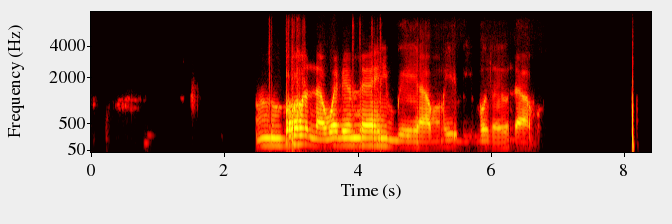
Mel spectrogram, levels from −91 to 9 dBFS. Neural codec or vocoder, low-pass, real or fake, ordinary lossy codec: codec, 16 kHz, 2 kbps, X-Codec, HuBERT features, trained on balanced general audio; 7.2 kHz; fake; Opus, 16 kbps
